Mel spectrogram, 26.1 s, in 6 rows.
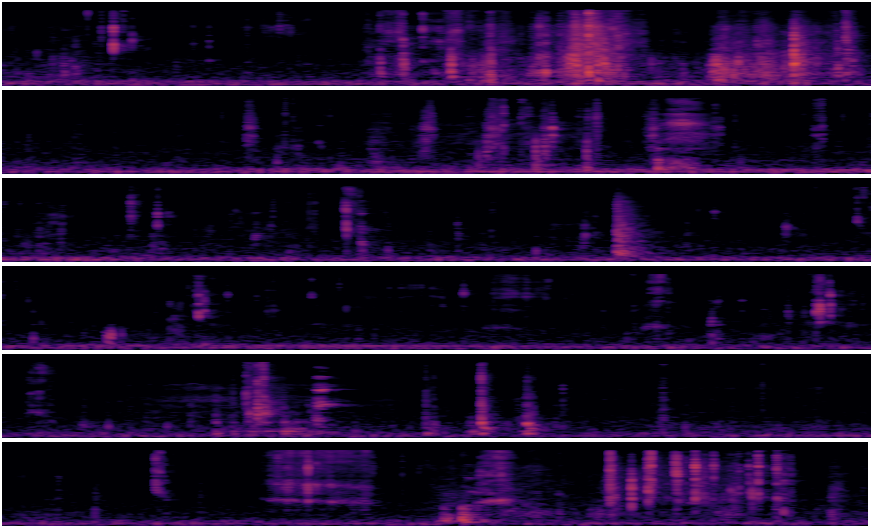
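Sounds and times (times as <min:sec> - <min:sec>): person chewing crunchy food: 0:05.6 - 0:18.0, 0:22.0 - 0:26.0.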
